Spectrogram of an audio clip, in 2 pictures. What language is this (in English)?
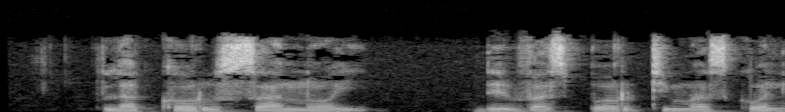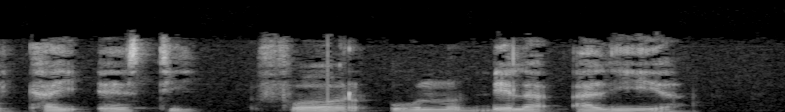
Esperanto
